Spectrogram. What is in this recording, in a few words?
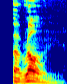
"eron", Hebrew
